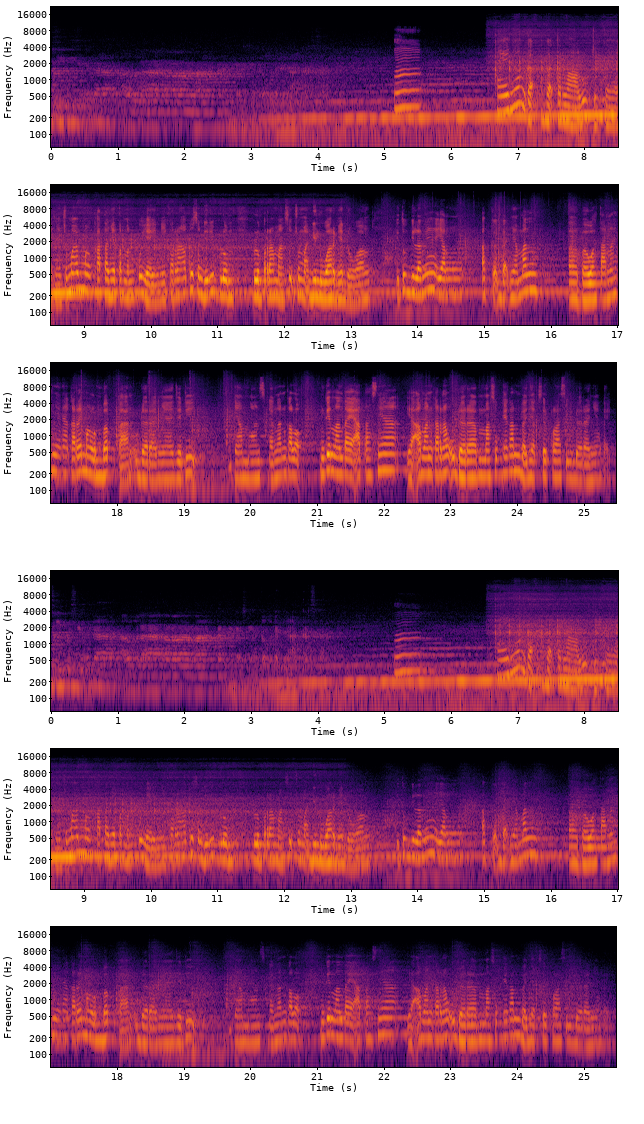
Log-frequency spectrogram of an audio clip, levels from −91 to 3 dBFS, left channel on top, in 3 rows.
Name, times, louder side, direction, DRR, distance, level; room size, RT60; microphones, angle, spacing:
voice 1, 0.0-4.2 13.5-13.9 18.7-20.0, right 1 dB, 60° right, 1 dB, 5.8 m, -44 dB
Alarm, 3.0-16.4, left 1 dB, 40° left, 1.2 m, -33 dB
voice 2, 5.1-5.6 6.7-11.3 11.5-13.3 13.7-14.7 15.0-15.9 16.3-19.2 19.8-20.8 21.0-25.4, left 6 dB, 70° left, 19 dB, 0.5 m, -26 dB
sound 1, 6.5-12.9, equal, 10° left, 3.9 m, -40 dB
sound 2, 11.8-24.9, left 3 dB, 85° left, 4.1 m, -47 dB
25.0 x 21.0 x 8.7 m, 2.8 s
head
